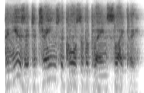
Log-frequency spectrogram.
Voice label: tutorial dialogue, english; War Thunder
